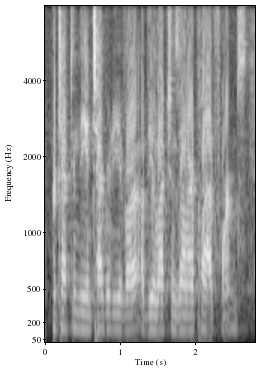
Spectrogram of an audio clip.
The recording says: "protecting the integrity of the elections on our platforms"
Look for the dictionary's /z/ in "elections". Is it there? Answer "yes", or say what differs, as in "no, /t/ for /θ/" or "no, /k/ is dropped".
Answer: yes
